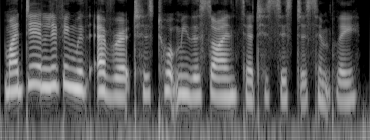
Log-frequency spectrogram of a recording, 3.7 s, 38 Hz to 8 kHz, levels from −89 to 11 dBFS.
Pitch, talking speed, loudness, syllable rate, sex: 230 Hz, 225 wpm, -20 LUFS, 5.5 syllables/s, female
